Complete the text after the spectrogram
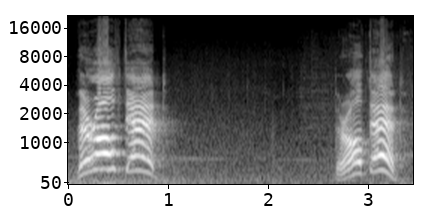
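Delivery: high, loud, building to shouting; frantic excitement as the team falls; climactic play-by-play. Real, not acted. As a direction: call the finish like a sportscaster. Climactic finish of the match.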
